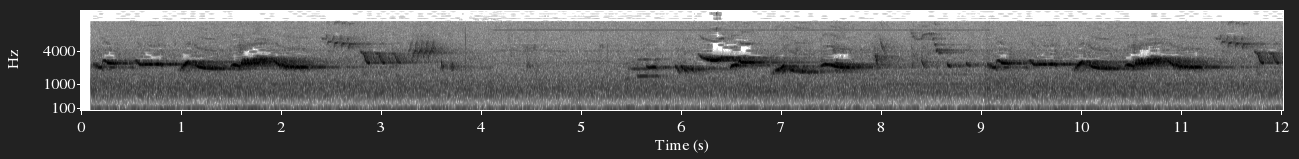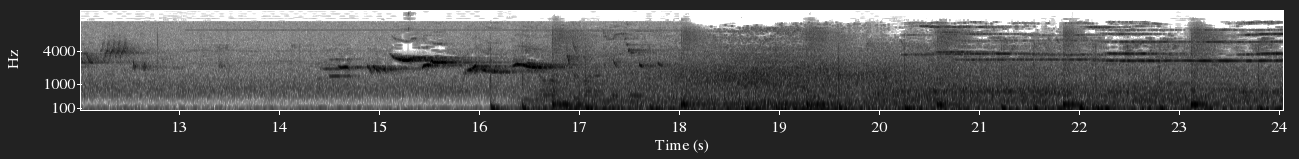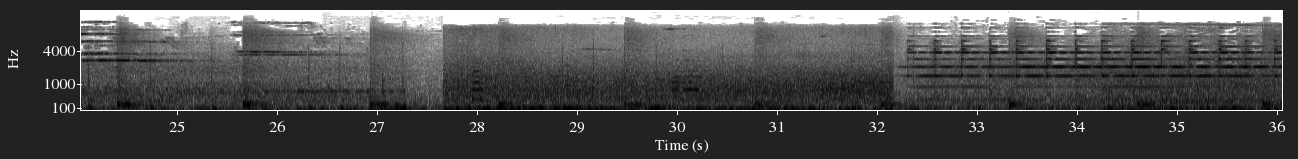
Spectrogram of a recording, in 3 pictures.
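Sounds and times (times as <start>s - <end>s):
songbird whistling: 0.1s - 3.8s, 5.5s - 12.8s, 14.4s - 17.8s, 19.8s - 27.2s
faint steady hiss: 0.1s - 17.8s.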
